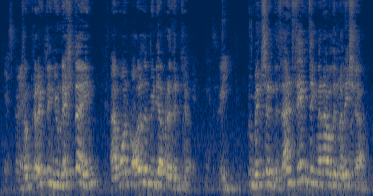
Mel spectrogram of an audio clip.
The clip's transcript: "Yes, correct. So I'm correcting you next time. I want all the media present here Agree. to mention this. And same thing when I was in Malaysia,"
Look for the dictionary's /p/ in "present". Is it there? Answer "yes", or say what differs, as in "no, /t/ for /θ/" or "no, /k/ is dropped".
yes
